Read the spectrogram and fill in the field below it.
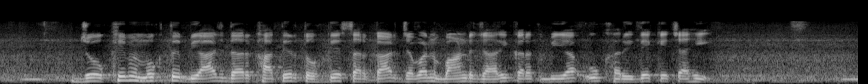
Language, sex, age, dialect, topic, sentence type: Bhojpuri, male, 25-30, Northern, banking, statement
